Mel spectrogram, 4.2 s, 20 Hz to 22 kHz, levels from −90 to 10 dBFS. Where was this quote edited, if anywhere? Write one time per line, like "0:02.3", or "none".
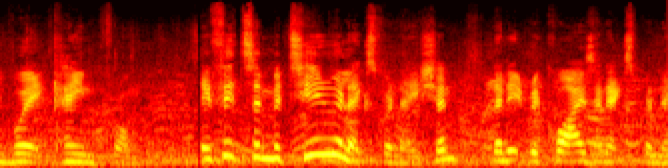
0:01.1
